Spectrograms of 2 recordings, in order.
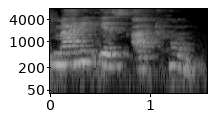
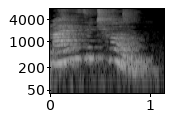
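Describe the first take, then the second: First: Every word is said fully, without contraction. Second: 'Is' is contracted and 'at' is weakened. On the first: The speaker calls it wrong. "I'm not using it" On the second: The speaker calls it right. "you will weaken them for the sake of fluency"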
